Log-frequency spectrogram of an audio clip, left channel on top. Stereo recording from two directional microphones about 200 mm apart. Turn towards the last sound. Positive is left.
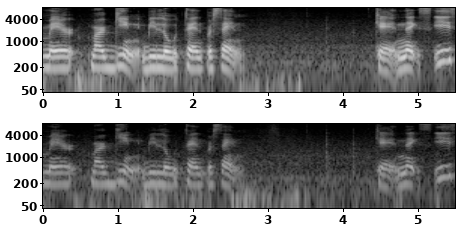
turn(degrees=45)  # may be behind; listen again after turning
